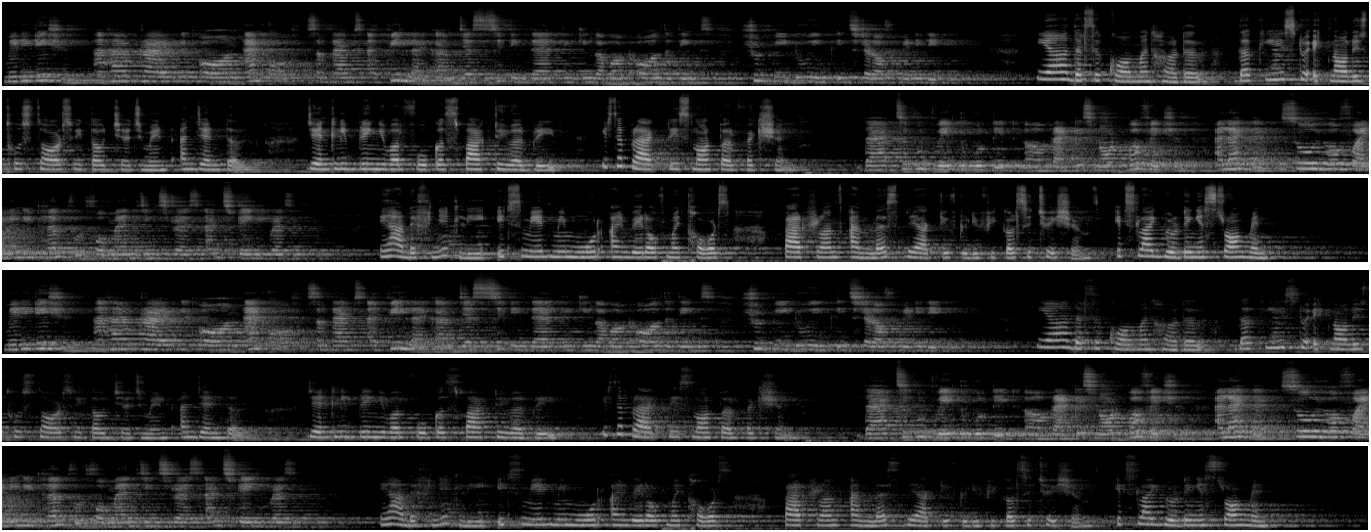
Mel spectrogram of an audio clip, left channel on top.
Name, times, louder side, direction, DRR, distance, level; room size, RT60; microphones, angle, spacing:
voice 1, 0.0-9.6 22.2-30.3, equal, ahead, -1 dB, 3.0 m, -33 dB
voice 2, 10.3-19.3 19.7-21.6 31.1-40.0, left 3 dB, 50° left, 14 dB, 0.8 m, -31 dB
30.0 x 19.0 x 6.9 m, 2.5 s
head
